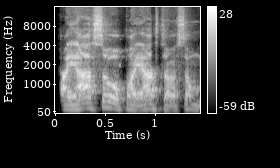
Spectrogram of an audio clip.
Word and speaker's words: payaso: Like payaso or payasta or something like that. Payaso. That's how you say it.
